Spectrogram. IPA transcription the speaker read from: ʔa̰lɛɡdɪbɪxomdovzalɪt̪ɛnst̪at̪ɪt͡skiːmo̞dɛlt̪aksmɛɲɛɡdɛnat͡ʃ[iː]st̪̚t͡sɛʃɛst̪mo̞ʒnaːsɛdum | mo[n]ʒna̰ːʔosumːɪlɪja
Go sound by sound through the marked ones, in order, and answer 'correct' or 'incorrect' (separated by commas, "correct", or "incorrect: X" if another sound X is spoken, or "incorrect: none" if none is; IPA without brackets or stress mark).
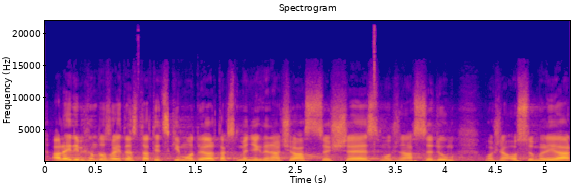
incorrect: aː, incorrect: none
